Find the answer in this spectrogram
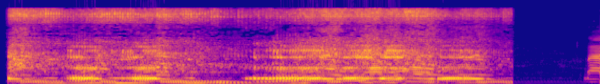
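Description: A loud motorcycle engine revving repeatedly, with music mixed in, cutting off abruptly about five seconds in.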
